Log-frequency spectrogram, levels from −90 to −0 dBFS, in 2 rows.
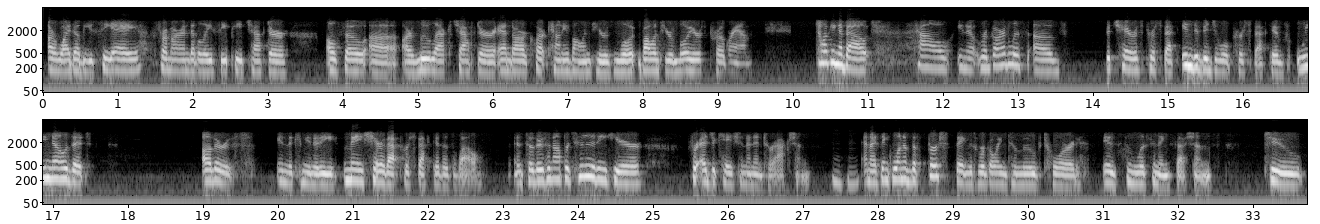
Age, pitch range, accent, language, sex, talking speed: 40-59, 155-195 Hz, American, English, female, 130 wpm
